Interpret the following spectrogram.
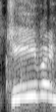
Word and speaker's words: Jeevan: It's Jeevan because I saw him at Expo. He actually told me.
